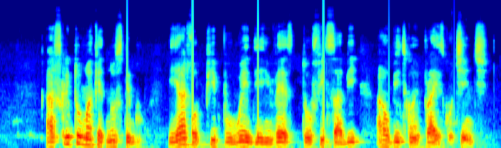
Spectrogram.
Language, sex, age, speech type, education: Nigerian Pidgin, male, 30-45, spontaneous, tertiary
